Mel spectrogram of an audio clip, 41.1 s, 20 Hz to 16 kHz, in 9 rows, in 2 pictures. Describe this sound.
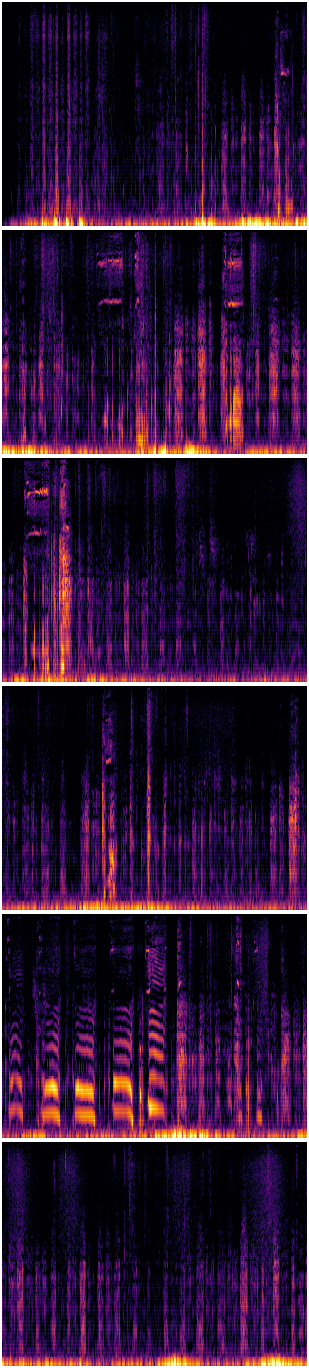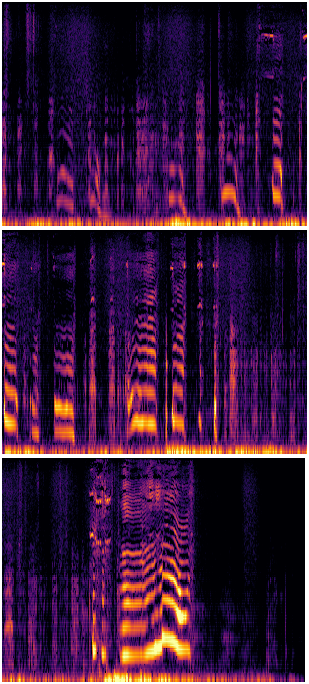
Dog whining
Miked from 6-18" distance.
Outdoor setting, following dog's snout as closely as possible with mic.
whining, field-recording, outdoors, Animal, dog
